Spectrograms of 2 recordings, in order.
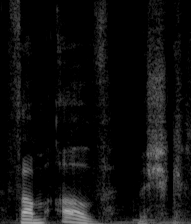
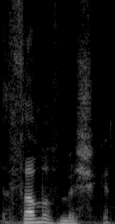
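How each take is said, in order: First: "of" set apart and leaned on; "of" punched as its own beat; stress on "of". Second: Said in the usual way. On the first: Real, not acted. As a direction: lean hard on "of", giving it its full vowel. Repeats phrase, stressing 'of'.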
